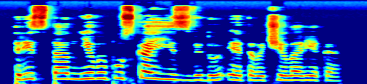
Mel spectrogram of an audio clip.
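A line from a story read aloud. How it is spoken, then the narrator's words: Continued coldly. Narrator (Russian): Оливье продолжал холодно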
